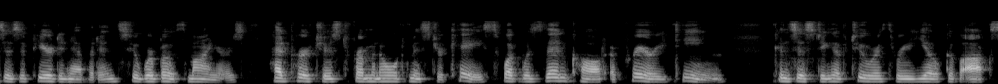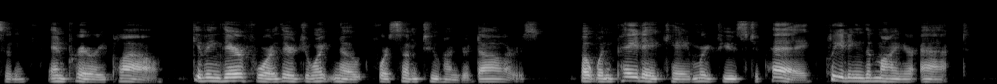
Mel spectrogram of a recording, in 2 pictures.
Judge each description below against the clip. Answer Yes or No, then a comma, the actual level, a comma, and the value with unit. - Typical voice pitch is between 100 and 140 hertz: Yes, low, 135 Hz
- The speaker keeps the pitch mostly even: Yes, narrow, 2.2 semitones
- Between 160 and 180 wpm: Yes, average, 170 wpm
